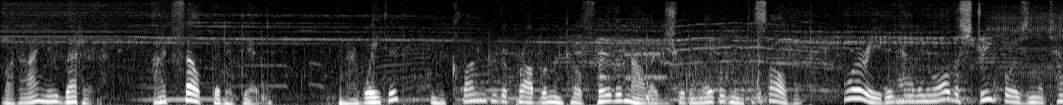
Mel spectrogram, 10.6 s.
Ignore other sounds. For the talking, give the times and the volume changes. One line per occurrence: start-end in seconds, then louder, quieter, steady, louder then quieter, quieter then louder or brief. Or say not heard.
0.0-10.5 steady.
